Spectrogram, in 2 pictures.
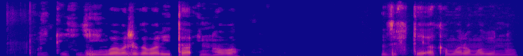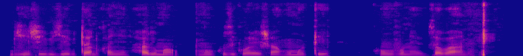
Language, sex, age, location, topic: Kinyarwanda, male, 18-24, Musanze, health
